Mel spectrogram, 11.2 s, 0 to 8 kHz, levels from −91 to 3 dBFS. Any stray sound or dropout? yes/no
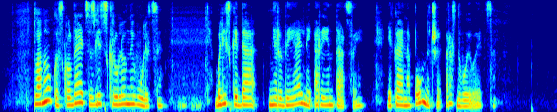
yes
